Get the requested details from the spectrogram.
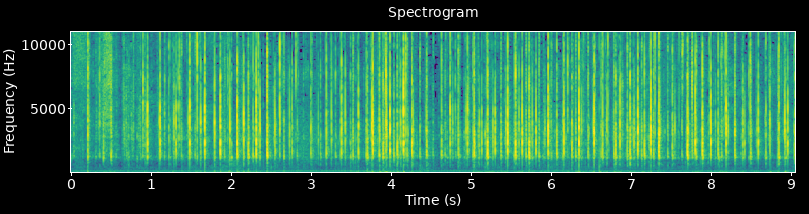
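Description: The buttons on a black, hollow, handheld plastic game controller are pressed rapidly with thumbs and fingertips. The result is a dense, continuous stream of short, bright plastic clicks and taps over a steady low hum, lasting about nine seconds.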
